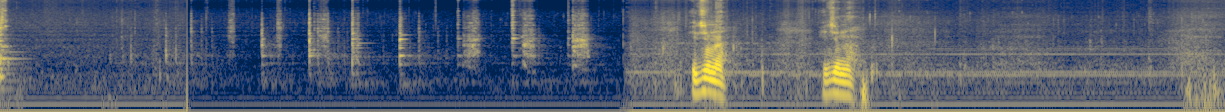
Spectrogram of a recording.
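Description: Vegetables sizzle in hot oil in a pan.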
